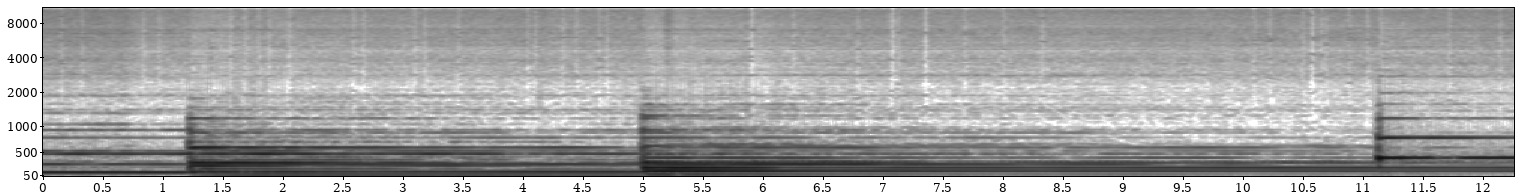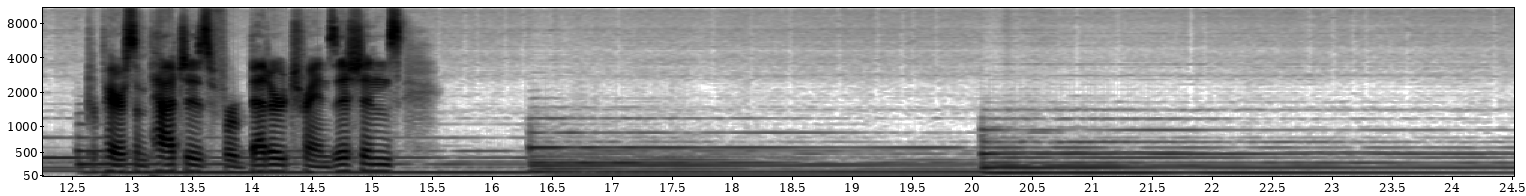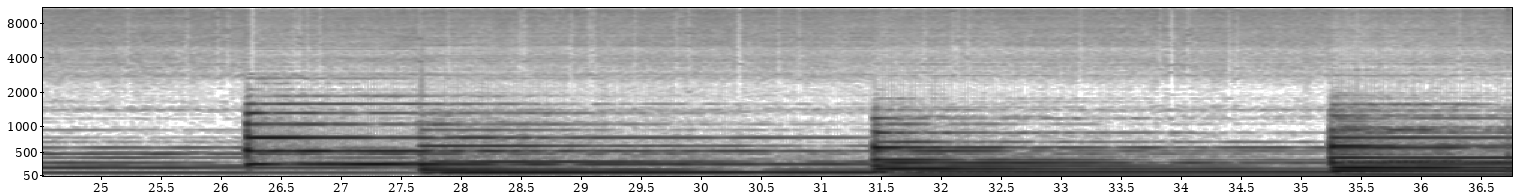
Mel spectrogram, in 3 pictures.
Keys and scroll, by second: 4.3 shift+i, 4.8 Return, 5.4 Delete, 24.2 Return, 27.6 shift+x, 32.1 shift+w, 33.9 Escape, 36.4 shift+w.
